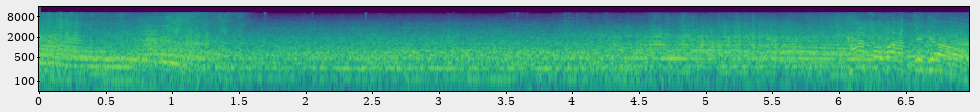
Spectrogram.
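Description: NASCAR race cars howl around the Chicagoland oval in the 2012 Geico 400, loud engines sweeping past with rising and falling pitch, under a commentator's talk.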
